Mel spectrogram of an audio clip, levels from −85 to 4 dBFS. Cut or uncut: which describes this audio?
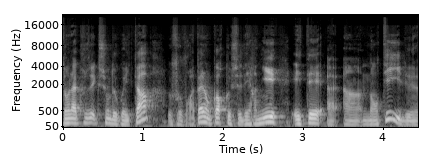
uncut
